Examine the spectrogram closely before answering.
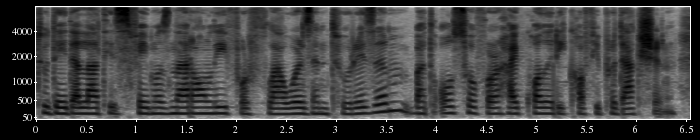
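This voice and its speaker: A woman with a non-native accent speaks in a very deep, low voice at a moderate pace, her delivery flat and monotone with hardly any pauses and very even loudness, on a very clean recording with a silent background. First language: not English. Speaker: travel vlogger. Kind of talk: travel documentary narration.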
